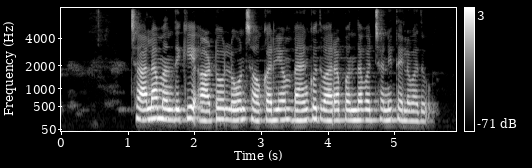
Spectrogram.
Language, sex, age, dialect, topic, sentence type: Telugu, female, 25-30, Telangana, banking, statement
